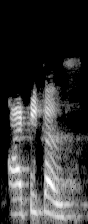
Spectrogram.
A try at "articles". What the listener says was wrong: Yes, articles.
